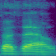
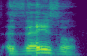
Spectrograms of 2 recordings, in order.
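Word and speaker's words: Azazel: Terrence is Aazelle, a lot of people do pronounce it as Aazelle, but it's Aazil. A lot of people, most people pronounce it as Aazil, but I'm What is What is he known for?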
